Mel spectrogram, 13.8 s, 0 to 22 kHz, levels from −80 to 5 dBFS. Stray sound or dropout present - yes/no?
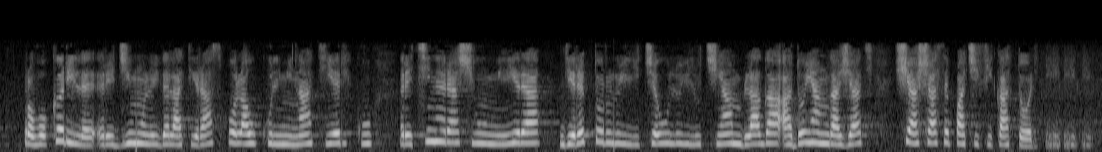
yes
